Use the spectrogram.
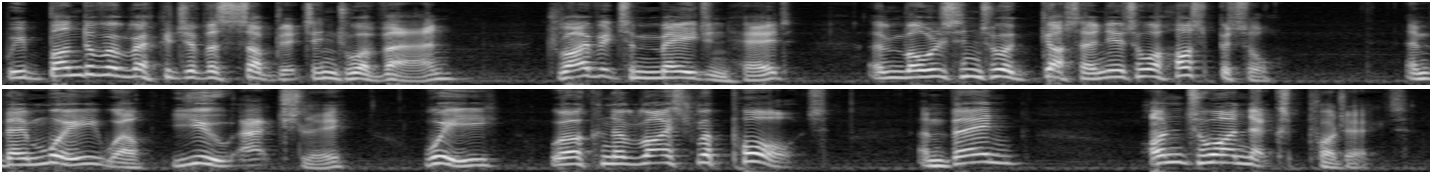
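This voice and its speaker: Smug sneering boss guy played by an actor, radio play, arch and pompous, high voice, very up and down. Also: sing-song, normal speed, bright, forceful tone, exaggerated voice. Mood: mocking. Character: sneering, smug male boss of a sinister operation. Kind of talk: radio drama acting.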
